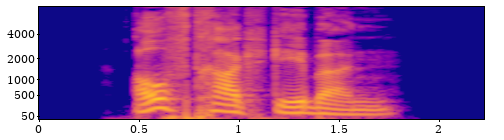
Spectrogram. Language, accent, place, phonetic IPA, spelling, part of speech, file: German, Germany, Berlin, [ˈaʊ̯ftʁaːkˌɡeːbɐn], Auftraggebern, noun, De-Auftraggebern.ogg
- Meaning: dative plural of Auftraggeber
